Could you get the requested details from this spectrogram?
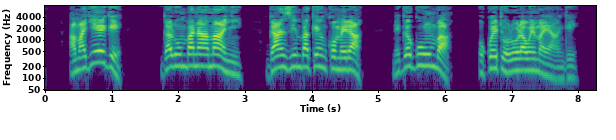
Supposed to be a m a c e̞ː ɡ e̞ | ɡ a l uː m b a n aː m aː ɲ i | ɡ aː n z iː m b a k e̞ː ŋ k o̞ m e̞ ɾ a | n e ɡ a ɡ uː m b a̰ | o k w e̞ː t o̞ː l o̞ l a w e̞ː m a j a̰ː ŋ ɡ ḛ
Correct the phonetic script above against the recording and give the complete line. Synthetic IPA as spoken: a m a ɟ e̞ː ɡ e̞ | ɡ a l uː m b a n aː m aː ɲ i | ɡ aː n z iː m b a k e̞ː ŋ k o̞ m e̞ ɾ a | n e ɡ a ɡ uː m b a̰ | o k w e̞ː t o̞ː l o̞ l a w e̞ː m a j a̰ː ŋ ɡ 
